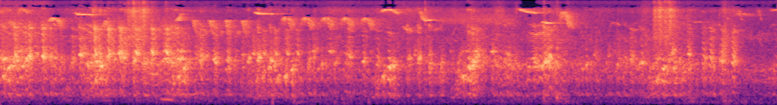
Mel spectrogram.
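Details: Frog chorus at Rainham Marshes: many overlapping croaking and rattling calls, dense and pulsing, rising and falling in loudness throughout, with occasional high squeaks mixed in.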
